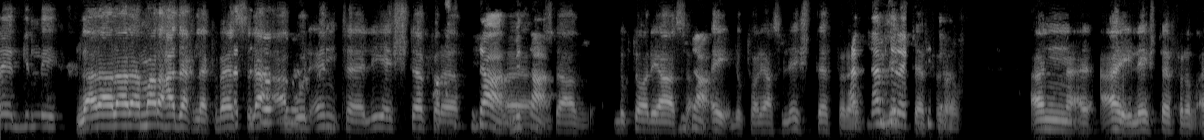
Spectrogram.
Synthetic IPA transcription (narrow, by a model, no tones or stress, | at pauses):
et̪̚ɡɪlːi | lalalalaʔmaɾˤɑːħad̪axlakbasːlaʔaɡuːlʔɪnt̪aliːɪʃt̪ɪfɾɨðˤaːaːst̪aːð | d̪ʊk̚t̪oːɾˤjaːsɨʔiːd̪ʊkt̪oːɾjaːsɨleːʃt̪ɪfɾɨðˤamlːt̪ɪfɾɾɨ̰ðˤ | ʔanʔiːleːʃt̪ɪfɾɨðˤʔa̰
